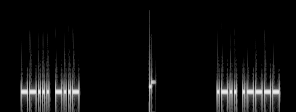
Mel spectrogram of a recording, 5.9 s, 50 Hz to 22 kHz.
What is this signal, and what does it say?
Morse code, heard as a keyed tone, about 28 wpm, 700 Hz. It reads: 7X L1
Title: Single-Letter Single-Number 28wpm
